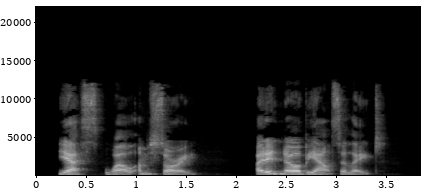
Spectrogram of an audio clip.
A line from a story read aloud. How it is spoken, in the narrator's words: Fraser said sharply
